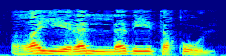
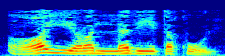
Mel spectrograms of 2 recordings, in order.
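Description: First: غير with a light, thin ر. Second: Said in the usual way. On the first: Shown as a demonstration. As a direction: soften the ر in غير. (غير بترقيق الراء) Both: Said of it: "قرأ ورش كلمة غير بترقيق الراء".

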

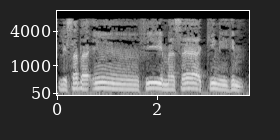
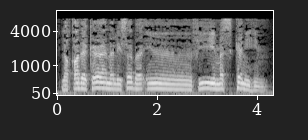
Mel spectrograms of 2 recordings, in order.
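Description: First: مساكنهم said masākinihim, with fatha on the sin, a long alif and kasra on the kaf; مساكنهم read slowly in Warsh's way. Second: مسكنهم recited as maskanihim, the common reading; recited citation. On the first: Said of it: "فتصير". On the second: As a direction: read out مسكنهم with sukun on the sin and no alif. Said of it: "قرأ ورش كلمة مسكنهم". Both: Shown as a demonstration.

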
